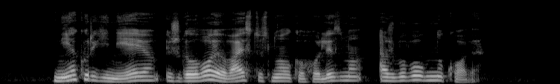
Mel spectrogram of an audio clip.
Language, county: Lithuanian, Klaipėda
